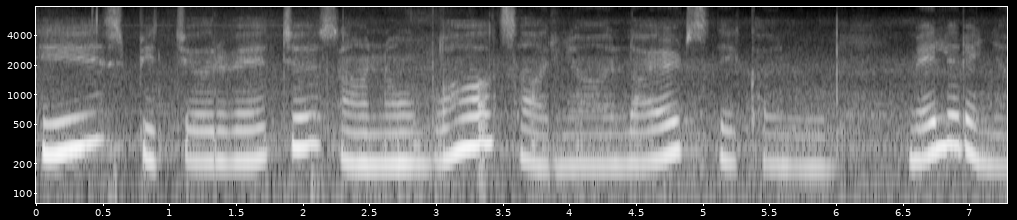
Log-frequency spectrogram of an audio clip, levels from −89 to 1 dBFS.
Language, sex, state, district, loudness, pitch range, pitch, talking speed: Punjabi, female, Punjab, Kapurthala, -16 LUFS, 205-275 Hz, 220 Hz, 90 wpm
